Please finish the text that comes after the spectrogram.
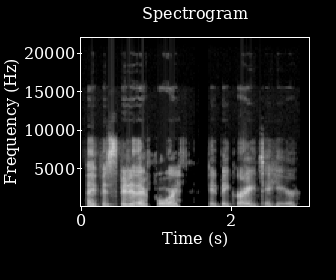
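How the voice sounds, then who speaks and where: A woman's voice: on the low side, steady tone, moderate pace, dry recording. A woman hosting a casual live stream, chatting in a rambling way and laughing often. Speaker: livestream host.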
